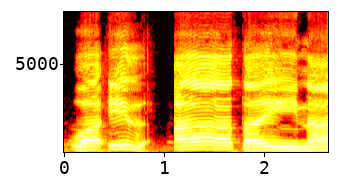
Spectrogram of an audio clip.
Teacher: এই হামজায়ের মধ্যে 1 আলিফ টান দিব, তায়ের মধ্যে টান দিব না, আবার এই নুনের মধ্যে 1 আলিফ টান দিব, জবরের পরে খালি আলিফ, তাহলে ওয়া ইদ আতাইনা।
